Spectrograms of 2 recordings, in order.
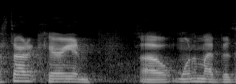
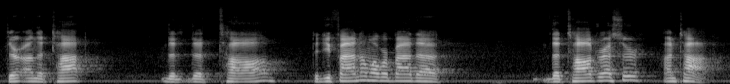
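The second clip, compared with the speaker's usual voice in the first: calling out; 6 semitones higher, 7 dB louder than usual. Real, not acted. Answering his kid off camera.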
